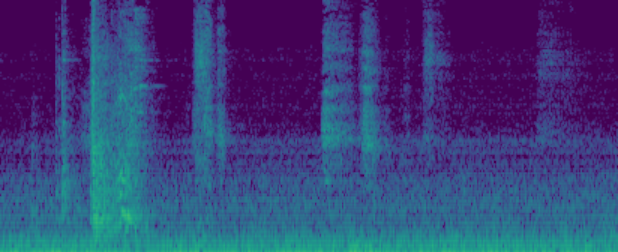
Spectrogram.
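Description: A young woman sobs and breathes heavily.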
